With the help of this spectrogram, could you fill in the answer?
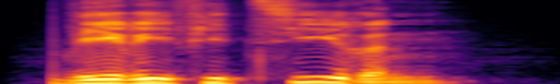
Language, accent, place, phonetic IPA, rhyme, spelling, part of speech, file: German, Germany, Berlin, [ˌveʁifiˈt͡siːʁən], -iːʁən, verifizieren, verb, De-verifizieren.ogg
- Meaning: to verify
